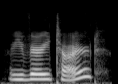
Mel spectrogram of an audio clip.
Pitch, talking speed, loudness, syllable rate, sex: 250 Hz, 205 wpm, -15 LUFS, 7.4 syllables/s, female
